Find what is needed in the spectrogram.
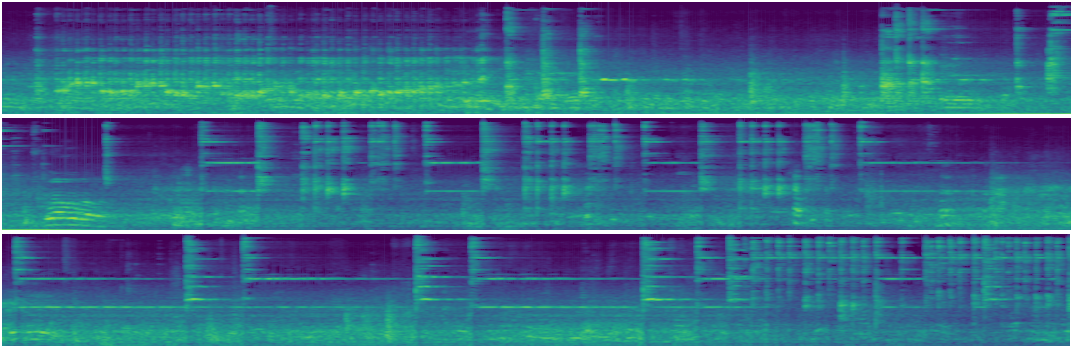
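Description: Small hand-held cymbals struck and clinked together in a slow, free improvisation, each hit leaving a high ringing tone that hangs for a second or more. The first dozen seconds are denser and louder, with a voice-like sound and a deep rumble; after that the strikes come one by one with space between them.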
